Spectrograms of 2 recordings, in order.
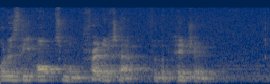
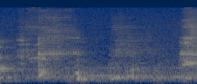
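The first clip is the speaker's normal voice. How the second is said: breathy laugh; 5 dB quieter than usual. Real, not acted. Teller cracks up at own joke.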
